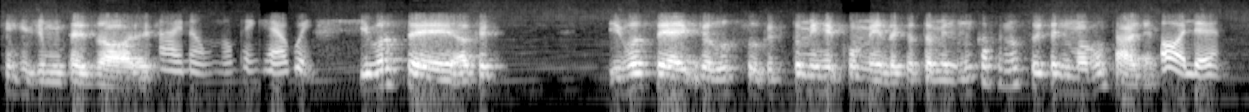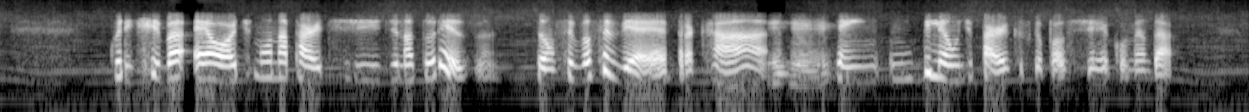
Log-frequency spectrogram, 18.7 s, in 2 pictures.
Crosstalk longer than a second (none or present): none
